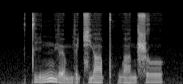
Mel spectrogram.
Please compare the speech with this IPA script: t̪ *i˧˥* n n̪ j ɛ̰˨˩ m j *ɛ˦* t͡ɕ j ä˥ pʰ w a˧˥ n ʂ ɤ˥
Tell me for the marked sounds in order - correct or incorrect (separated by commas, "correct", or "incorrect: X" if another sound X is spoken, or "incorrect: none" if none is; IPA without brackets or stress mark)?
correct, correct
